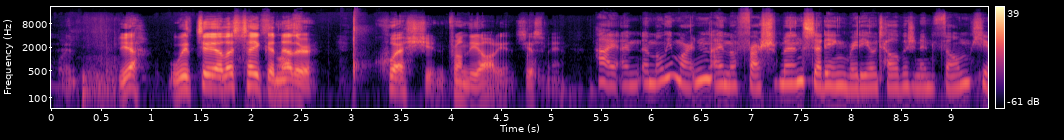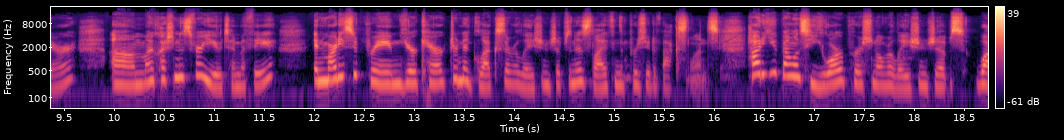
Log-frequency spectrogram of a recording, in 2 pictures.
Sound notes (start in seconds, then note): none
